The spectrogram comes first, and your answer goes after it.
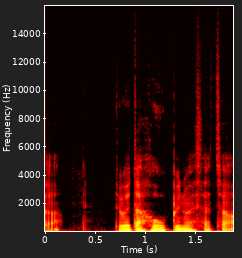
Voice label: "hwb", Welsh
